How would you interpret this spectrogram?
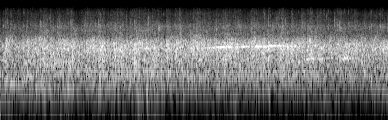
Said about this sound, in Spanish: me gustaría que les dieran un fuerte aplauso a todos los de amarillo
